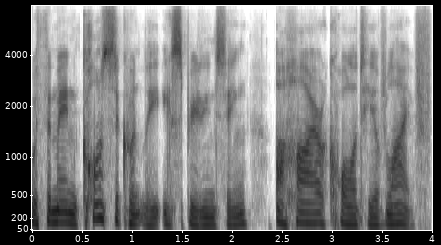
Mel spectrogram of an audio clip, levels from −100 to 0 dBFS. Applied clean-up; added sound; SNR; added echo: none; none; none; none.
